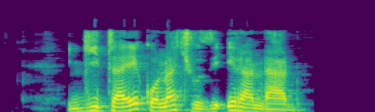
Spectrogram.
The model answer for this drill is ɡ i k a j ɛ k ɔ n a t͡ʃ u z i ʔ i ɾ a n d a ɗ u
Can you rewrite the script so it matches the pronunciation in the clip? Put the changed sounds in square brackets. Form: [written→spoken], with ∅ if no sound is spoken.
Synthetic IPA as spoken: ɡ i [k→t] a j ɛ k ɔ n a t͡ʃ u z i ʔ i ɾ a n d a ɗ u

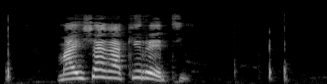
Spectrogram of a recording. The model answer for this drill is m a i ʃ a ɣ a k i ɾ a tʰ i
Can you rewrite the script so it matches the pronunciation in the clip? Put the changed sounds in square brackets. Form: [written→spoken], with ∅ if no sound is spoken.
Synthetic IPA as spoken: m a i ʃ a ɣ a k i ɾ [a→ɛ] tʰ i

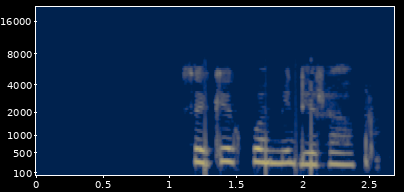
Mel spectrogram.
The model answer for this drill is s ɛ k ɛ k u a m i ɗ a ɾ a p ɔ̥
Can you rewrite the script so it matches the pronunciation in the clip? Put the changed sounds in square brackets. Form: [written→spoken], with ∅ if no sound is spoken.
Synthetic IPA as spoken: s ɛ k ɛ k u a m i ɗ [a→i] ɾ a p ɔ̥

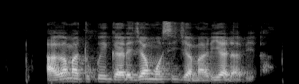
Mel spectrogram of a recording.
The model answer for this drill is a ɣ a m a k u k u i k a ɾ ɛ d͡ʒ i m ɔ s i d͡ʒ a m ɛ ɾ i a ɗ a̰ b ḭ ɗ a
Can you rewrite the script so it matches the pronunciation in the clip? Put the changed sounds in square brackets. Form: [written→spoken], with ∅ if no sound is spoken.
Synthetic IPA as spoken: a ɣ a m a [k→t] u k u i [k→ɡ] a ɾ ɛ d͡ʒ [i→a] m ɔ s i d͡ʒ a m [ɛ→a] ɾ i a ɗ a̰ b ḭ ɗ a

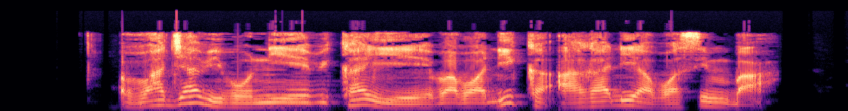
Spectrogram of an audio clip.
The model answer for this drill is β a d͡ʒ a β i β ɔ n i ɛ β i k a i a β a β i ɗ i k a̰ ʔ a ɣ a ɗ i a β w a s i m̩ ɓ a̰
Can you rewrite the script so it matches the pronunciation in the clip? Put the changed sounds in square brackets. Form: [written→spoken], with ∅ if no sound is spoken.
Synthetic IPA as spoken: β a d͡ʒ a β i β ɔ n i ɛ β i k a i [a→ɛ] β a β [i→a] ɗ i k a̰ ʔ a ɣ a ɗ i a β w a s i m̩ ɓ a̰

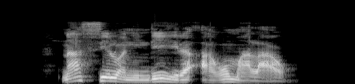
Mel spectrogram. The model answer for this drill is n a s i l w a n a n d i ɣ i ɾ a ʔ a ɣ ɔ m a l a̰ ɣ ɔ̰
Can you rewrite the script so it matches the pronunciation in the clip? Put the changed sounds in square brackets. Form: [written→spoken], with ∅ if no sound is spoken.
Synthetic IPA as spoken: n a s i l w a n [a→i] n d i ɣ i ɾ a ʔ a ɣ ɔ m a l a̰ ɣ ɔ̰

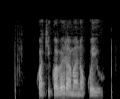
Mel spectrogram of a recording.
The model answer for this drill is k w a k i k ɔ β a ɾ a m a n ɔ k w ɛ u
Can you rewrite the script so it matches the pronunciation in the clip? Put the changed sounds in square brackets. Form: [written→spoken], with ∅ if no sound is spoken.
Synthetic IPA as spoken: k w a k i k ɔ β [a→ɛ] ɾ a m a n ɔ k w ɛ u

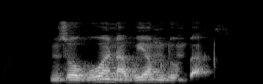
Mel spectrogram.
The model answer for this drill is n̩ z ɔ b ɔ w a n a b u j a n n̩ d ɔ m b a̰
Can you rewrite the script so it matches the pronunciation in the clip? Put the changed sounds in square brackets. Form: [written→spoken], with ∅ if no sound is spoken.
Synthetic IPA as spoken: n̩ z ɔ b [ɔ→u] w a n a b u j a [n→m] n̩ d [ɔ→u] m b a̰

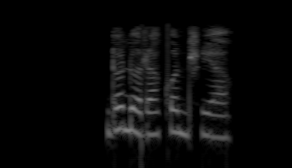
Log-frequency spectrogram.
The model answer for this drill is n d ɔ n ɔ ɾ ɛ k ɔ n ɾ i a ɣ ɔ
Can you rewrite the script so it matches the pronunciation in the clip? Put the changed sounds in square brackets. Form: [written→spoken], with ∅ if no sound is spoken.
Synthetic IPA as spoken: n d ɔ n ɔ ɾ [ɛ→a] k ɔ n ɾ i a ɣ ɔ

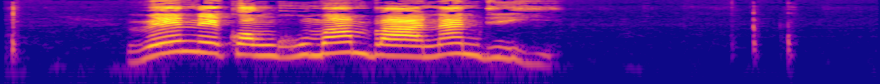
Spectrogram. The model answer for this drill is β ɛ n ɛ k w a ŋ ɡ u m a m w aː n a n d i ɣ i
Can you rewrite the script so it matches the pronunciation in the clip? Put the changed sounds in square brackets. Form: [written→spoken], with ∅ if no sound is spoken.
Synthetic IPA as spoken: β ɛ n ɛ k w a ŋ ɡ u m a m [w→b] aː n a n d i ɣ i

